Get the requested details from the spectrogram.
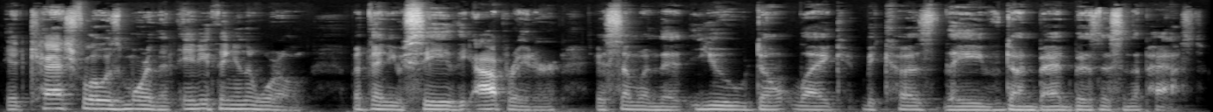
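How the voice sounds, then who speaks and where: Relaxed man podcast co-host. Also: medium pitch, moderate pace. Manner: relaxed, loose, with many uh fillers. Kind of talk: casual podcast chat.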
